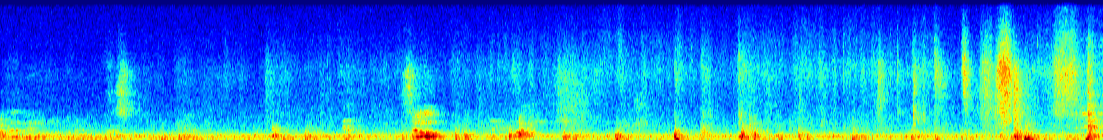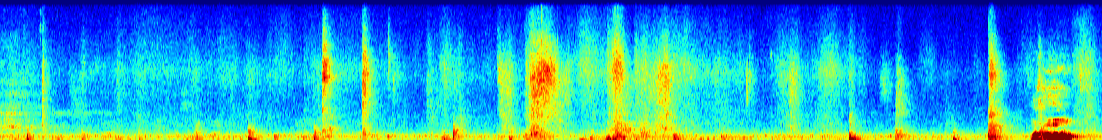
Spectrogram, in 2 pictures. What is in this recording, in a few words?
Harass French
